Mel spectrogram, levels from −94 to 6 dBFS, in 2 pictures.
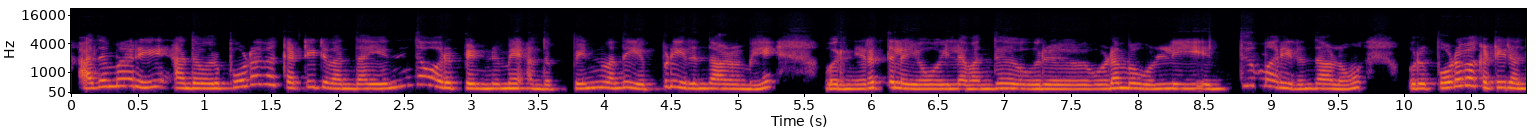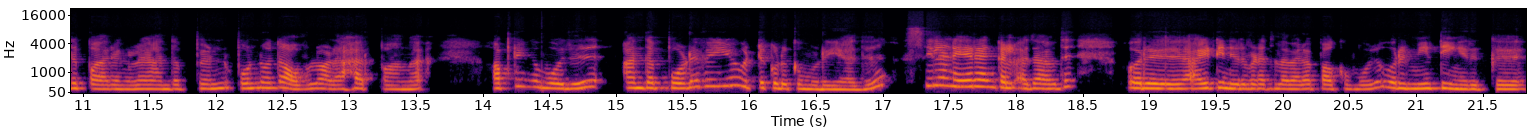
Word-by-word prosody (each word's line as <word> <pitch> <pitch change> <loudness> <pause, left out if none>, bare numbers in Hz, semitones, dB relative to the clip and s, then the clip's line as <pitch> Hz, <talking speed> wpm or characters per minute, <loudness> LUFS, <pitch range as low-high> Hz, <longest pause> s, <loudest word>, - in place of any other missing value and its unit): அது 300 +5 -1
மாரி 335 -6 -1 0.2
அந்த 235 0 +1
ஒரு 230 - +1
பொடவ 400 +9 -3 0.2
கட்டிட்டு 260 +1 -2
வந்தா 215 0 -1
எந்த 335 - -6 0.2
ஒரு 250 -2 +2
பெண்ணுமே, 225 0 +3
அந்த 200 -1 -1 0.2
பெண் 245 +4 0
வந்து 250 +2 -1
எப்டி 215 +9 -7
இருந்தாலுமே, 215 -2 0 0.5
ஒரு 205 -1 +1
நிறத்துலயோ, 220 -2 +1
இல்ல 205 - -1
வந்து 205 +3 -1 0.2
ஒரு 200 0 +1 0.4
உடம்பு 235 +2 +2
ஒல்லி 215 +1 0 0.2
எது 215 - -6
மாரி 280 -6 -1
இருந்தாலும், 215 +1 -1 0.4
ஒரு 225 0 +2
பொடவ 325 +8 +3
கட்டிட்டு 255 -2 0
வந்து 235 +1 +1
பாருங்களேன், 195 0 -1
அந்த 195 +1 -1 0.2
பெண் 215 +2 +1
பொண்ணு 245 +2 +2
வந்து 245 -1 +2
அவ்வளொ 210 +4 -2
அழகா 195 +4 -1
இருப்பாங்க. 190 -3 -4 0.6
அப்டிங்கும்போது 235 -5 0 0.4
அந்த 250 0 +5 0.2
பொடவையும் 325 +9 0
விட்டுக்குடுக்க 230 -4 -1
முடியாது. 180 0 0 0.4
சில 365 0 0
நேரங்கள் 300 -4 +5
அதாவது 215 +2 +1 0.5
ஒரு 230 -1 +7 0.4
ஐட்டி 235 +2 +4
நிறுவனத்ல 210 0 0
வேல 200 - 0
பாக்கும்போது 200 +2 -3
ஒரு 235 - +3
மீட்டிங் 225 -2 +3
இருக்கு, 190 +1 -1
225 Hz, 145 wpm, -23 LUFS, 205-255 Hz, 0.6 s, ஒரு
